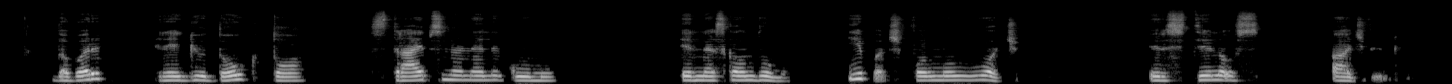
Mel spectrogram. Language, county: Lithuanian, Vilnius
